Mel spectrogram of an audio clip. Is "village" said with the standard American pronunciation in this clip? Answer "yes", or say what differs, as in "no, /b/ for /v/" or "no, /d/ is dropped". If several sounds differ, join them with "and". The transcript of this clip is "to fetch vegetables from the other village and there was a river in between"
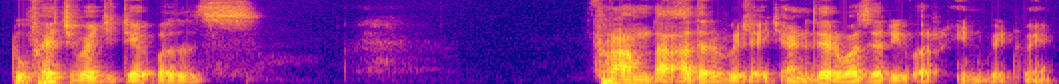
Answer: yes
